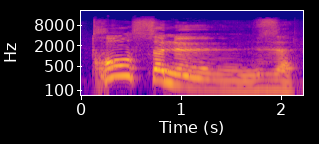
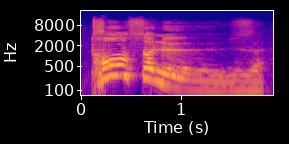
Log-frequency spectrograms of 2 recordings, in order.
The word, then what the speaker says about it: tronçonneuse: La tronçonneuse, T-R-O-N, tron, C-C-D-I-L-O-N, son, N-E-U, ne, S-E-Z, que l'on prononce tronçonneuse.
